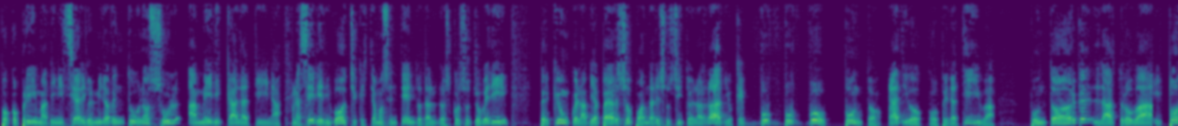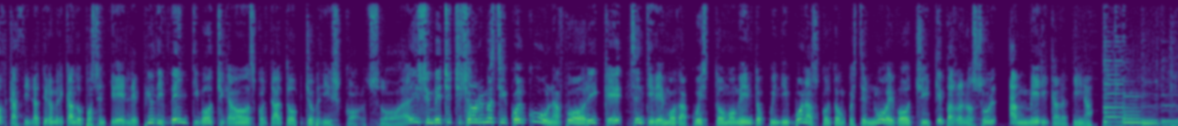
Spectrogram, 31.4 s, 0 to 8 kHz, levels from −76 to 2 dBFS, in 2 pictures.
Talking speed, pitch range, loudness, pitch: 140 wpm, 125-165 Hz, -22 LUFS, 135 Hz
